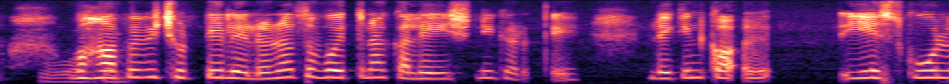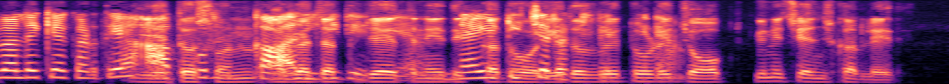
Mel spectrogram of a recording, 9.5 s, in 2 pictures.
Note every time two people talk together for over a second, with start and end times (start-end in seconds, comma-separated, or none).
5.4-8.2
